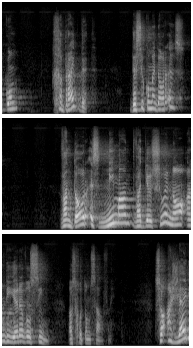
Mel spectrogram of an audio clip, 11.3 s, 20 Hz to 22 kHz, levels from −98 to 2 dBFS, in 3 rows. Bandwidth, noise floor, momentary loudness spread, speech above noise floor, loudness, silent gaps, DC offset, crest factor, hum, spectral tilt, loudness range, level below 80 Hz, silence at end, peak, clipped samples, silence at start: 16 kHz; -78 dBFS; 20 LU; 50 dB; -27 LUFS; none; under 0.1%; 20 dB; none; -4.5 dB/octave; 9 LU; under -90 dBFS; 0 s; -10 dBFS; under 0.1%; 0.1 s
